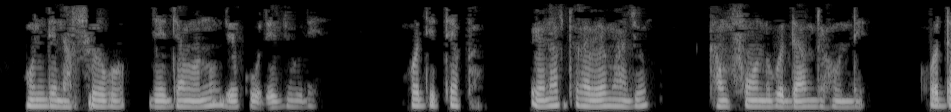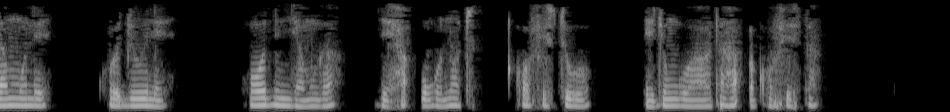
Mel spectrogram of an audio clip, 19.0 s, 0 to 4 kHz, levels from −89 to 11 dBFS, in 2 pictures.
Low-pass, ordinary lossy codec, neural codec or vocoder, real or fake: 3.6 kHz; MP3, 16 kbps; none; real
